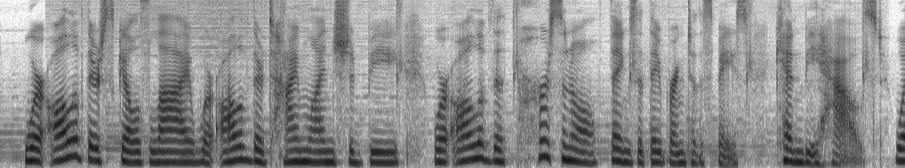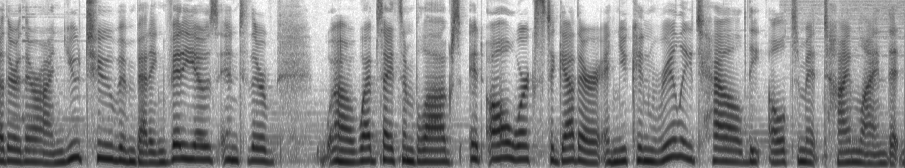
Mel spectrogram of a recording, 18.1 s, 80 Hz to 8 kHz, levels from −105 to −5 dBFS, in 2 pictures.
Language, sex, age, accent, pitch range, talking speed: English, female, 40-59, American, 185-240 Hz, 175 wpm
